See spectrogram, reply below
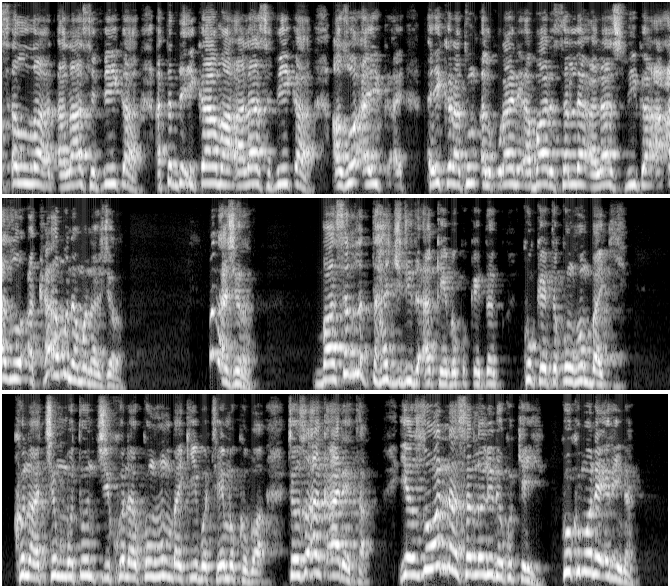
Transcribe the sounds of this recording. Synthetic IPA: sɐ˦lːaː˨ʔa˨laː˦sɪ˨ɸiː˦kʼaː˨ʔa˨tɐ˦dːa˨ʔɪ˨kʼaː˦maː˨ʔa˨laː˦sɪ˨ɸiː˦kʼaː˨ʔa˨zoː˦ʔa˨ji˦˨ʔa˨ji˦kɐ˨ɾaː˨tʊ˦ŋʔa˨lkʼʊ˨ɾʔaː˦niː˨ʔa˨baː˦da˨sɐ˦lːɐ˨ʔa˨laː˦sɪ̥˨ɸiː˦kaː˨ʔa˨ʔa˦zoː˨˦ʔa˨kaː˦mʊ˦na˨mɐ˦naː˨d͡ʒɪ˦ɾɐ̰˨ | mɐ˦naː˨d͡ʒɪ˦ɾɐ̰˨ | baː˨sɐ˦lːɐ˨tːa˨ɦa˦d͡ʒɪ˨diː˦da˨ʔa˦ka˨ji˦ba˦kʷʊ˦ka˨a˦ | kʷʊ˦ka˨˦ta˨kʷʼʊ˦ŋɦʊ˦mbaː˨kʲiː˦ | kʷʊ˦naː˨t͡ʃɪ˦mːʊ˦tʊ˦nt͡ʃiː˨kʷʊ˦naː˨kʷʼʊ˦ŋhʊ˦mbaː˨kʲiː˦baː˨teː˦mɐ˦kʷoː˨ba˦ʔto˨jɛ˨nzu˦ʔa˦ŋkʼaː˦ɽeː˨ta˦ʔjɐ˨nzu˦wɐ˦nːɐ˨nsɐ˦lːoː˦liː˦da˨kʷʊ˦kʲeː˨ji˦kʷo˦kʷʊ˦ma˦wɐ˦na˨ʔɪ˦ɽiː˨naː˨

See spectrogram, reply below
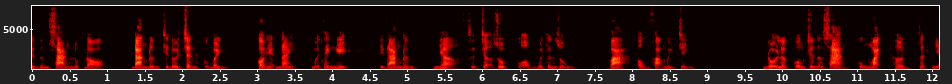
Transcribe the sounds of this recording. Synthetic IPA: ɨ˧ŋt̪ɨ˨˦nsaː˧ŋlʊ˦˥k͡p̚ɗɔ˨˦ | ɗaː˧ŋɗɨ˨˦ŋt͡ɕe˧nɗo˧˩jt͡ɕə˧nku˧˩əmï˨˩ŋ̟ | kɔ˨˩nhḭ˧˨ənːa˧jŋḭ˧˥ənt̪ʰa˧jŋ̟ŋḭ˧˨ | t̪ʰi˨˩ɗaː˧ŋɗɨ˨˦ŋ | ɲəː˧˩sɨ̰˧˨t͡ɕəː˧˨˩zu˦˥p̚ku˧˩əʔə˧wŋ͡mŋwḭ˧˥nt̪ə˨˦nzʊ̰˧˥ŋ͡m | vaː˨˩ʔə˧wŋ͡mfa̰ː˧˨mï˧ŋ̟t͡ɕï˨˦ŋ̟ | no̰˧˨jlɨ˨˩k̚ːu˧˩ʔə˧wŋ͡mt͡ɕɨ˧ŋt̪ɨ˨˦nsaː˧ŋkʊ̰˧˥ŋ͡mma̰˧˨jŋ̟həː˧nzə˦˥t̚ɲi˨˩

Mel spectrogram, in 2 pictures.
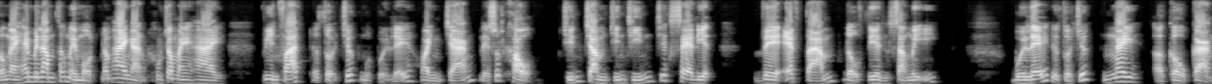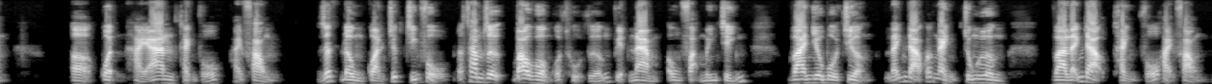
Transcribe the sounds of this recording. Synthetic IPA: vaː˨˩wŋa˨˩jɦaː˧m˧əjla˧mʰaː˨˦ŋmɨ˨˩əjmo˨˩t̚na˧mhaː˧jŋaː˨˩nxə˧wŋ͡mt͡ɕa˧mhaː˧jɦaː˧j | vi˧nfaː˦˥t̚ɗa̰ː˧˥t̪o˧˩t͡ɕɨ˦˥k̚mo˨˩t̚ɓu˧˩əjlḛ˧˥hwa˨˩jŋ̟t͡ɕaː˨˦ŋɗe˧˩swə˦˥t̚xə˧˩w | t͡ɕi˨˦nt͡ɕa˧mt͡ɕi˨˦nt͡ɕi˨˦nt͡ɕi˦˥ək̚sɛ˧ɗḭ˧˨ən | ve˧ʔɛ˦˥p̚t̪aː˨˦mɗə˨˩wt̪i˧ənsaː˧ŋmḭ˧˥ | ɓu˧˩əjlḛ˧˥ɗɨ˨˩t̪oː˧˩t͡ɕɨ˦˥k̚ŋa˧jʔəː˧˩kə˨˩wkaː˧˩ŋ | ʔəː˧˩kwə̰˧˨nhaː˧˩jʔaː˧nt̪ʰɛ˨˩jŋ̟fo˨˦haː˧˩jfa˨˩wŋ͡m | zə˦˥t̚ɗə˧˩wŋ͡mkwaː˧nt͡ɕɨ˦˥k̚t͡ɕï˨˦ŋ̟fu˧˩ɗa̰ː˧˥t̪ʰaː˧mzɨ̰˧˨ɓaː˧wɣo˨˩mkɔ˨˦t̪ʰu˧˩t̪ɨ˨˦əŋvi˨˩ət̚naː˧mʔə˧wŋ͡mfa̰ː˧˨mï˧ŋ̟t͡ɕï˨˦ŋ̟ | vaː˨˩ɲi˨˩əwɓo̰˧˨t͡ɕɨ˧˩əŋla̰˧˥jŋ̟ɗa̰ː˧˨wkaː˦˥k̚ŋa˨˩jŋ̟t͡ɕʊ˧ŋ͡mʔɨ˧əŋ | vaː˨˩la̰˧˥jŋ̟ɗa̰ː˧˨wt̪ʰɛ˨˩jŋ̟fo˨˦haː˧˩jfa˨˩wŋ͡m

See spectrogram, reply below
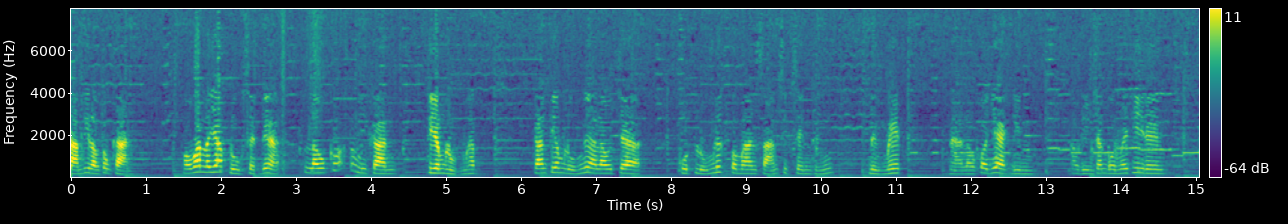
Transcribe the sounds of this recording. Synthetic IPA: aː˨˧mt̪ʰiː˥˩ɾa˧wt̪ɔ˥˩ŋkaː˧n | pʰɔ˧wa˦˥t̪̚la˧ja˦˥pluː˨˩k̚se˨˩t̪̚ni˥˩ɐ | ɾa˧wkɔː˥˩t̪ɔ˥˩ŋmiː˧kaː˧n | t̪i˧əmlu˩˦mkʰa˦˥p̚ | kaː˧nt̪i˧əmlu˨˩˦mni˥˩ɐɾa˧wt͡ɕa˨˩ | kʰu˨˩t̪̚lu˩˦mlɯ˦˥k̚pa˧maː˧nsaː˩˦msi˨˩p̚se˧nt̪ʰɯ˩˦ŋnɯ˨˩ŋmeː˦˥t̪̚na˦˥ɾa˧wkɔː˥˩jɛː˥˩k̚di˧nla˧˩wdi˧nt͡ɕʰa˦˥nbo˧nwa˦˥˩jt̪ʰiː˥˩dɯː˧ŋ

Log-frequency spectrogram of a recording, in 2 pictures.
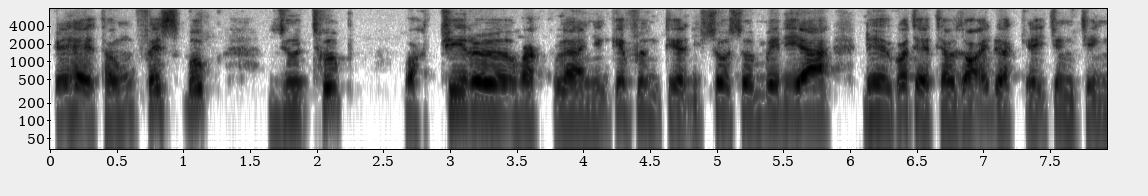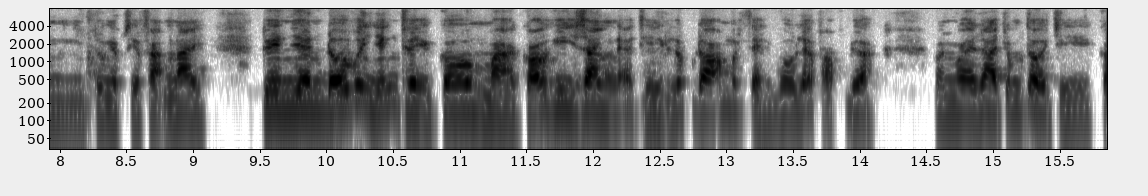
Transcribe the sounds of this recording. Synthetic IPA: kaː˨˦jɦḛ˧˨t̪ʰə˨˦wŋ͡mfe˦˥sɓu˦˥k̚ | zu˧t̪ʰu˦˥p̚ | hwa˨˩k̚t̪ʰwi˧˥ɾəː˧hwa˨˩k̚laː˨˩ɲɨ̰˧˥ŋkaː˨˦jfɨ˧əŋt̪ḭ˧˨ənso˧sə˧me˧ɗi˧aː˧ | ɗe˨˩wkɔ˨˦t̪ʰe˧˩t̪ʰɛ˧wzɔ̰˧˥jɗɨ˨˩əkːaː˨˦jt͡ɕɨ˧əŋt͡ɕï˨˩ŋ̟t̪u˧ŋi˨˩əp̚sɨ̰˧˩fa̰ː˧˨mna˧j | t̪wi˧nɲi˧ənɗo˨˦jvəː˨˦jɲɨ̰˧˥ŋt̪ʰi˨˩jko˧maː˨˩kɔ˨˦ɣi˧za˧jŋ̟nɨ̰˧˥ət̪ʰi˨˩lʊ˦˥k͡p̚ɗɔ˨˦mə˨˦tt̪ʰe˧˩vo˧lə̰˧˥p̚ha˨˩wk͡p̚ɗɨ˨˩ək̚ | kɔ˨˩nŋwaː˨˩jzaː˧t͡ɕʊ˨˦ŋ͡mt̪o˧jt͡ɕi˧˩k

